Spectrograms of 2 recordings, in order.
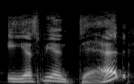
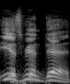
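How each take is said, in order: First: The voice rises at the end. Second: The voice falls at the end. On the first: It is asked as a question. The speaker calls it right. "is how you should have worded it" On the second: It is stated as a fact. The speaker calls it wrong. "Your tone was all the way off"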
